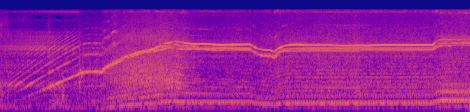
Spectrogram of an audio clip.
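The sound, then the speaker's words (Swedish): A Swedish Armed Forces military drone, the model called Skatan, whines up steeply in pitch over about two seconds, then holds a loud, steady high buzz with a brief dip and a slight rise near the end. No voices. “Just den här modellen som hörs i bakgrunden går under namnet Skatan.”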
